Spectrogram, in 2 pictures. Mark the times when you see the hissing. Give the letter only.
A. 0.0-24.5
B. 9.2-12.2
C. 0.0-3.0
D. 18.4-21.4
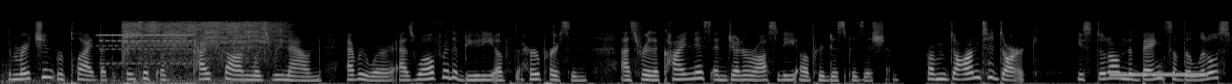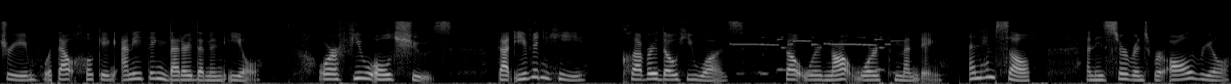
C.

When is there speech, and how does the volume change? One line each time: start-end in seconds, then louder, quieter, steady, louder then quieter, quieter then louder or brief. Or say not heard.
0.0-24.5 steady.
